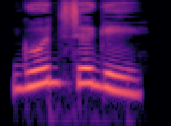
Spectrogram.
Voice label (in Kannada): "ಗೊಜ್ಜಗೆ", Kannada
